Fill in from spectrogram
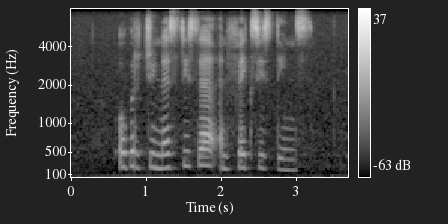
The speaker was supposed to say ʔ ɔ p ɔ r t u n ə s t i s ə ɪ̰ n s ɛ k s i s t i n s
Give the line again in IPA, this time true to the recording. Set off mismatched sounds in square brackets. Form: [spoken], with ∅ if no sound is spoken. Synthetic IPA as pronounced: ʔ ɔ p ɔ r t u n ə s t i s ə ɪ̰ n [f] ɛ k s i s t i n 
